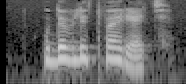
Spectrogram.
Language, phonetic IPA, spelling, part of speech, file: Russian, [ʊdəvlʲɪtvɐˈrʲætʲ], удовлетворять, verb, Ru-удовлетворять.ogg
- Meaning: 1. to satisfy 2. to fulfill 3. to gratify 4. to suffice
